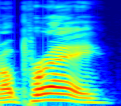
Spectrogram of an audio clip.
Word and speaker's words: O'Prey: It just looks like Bird of Prey. So O'Prey.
